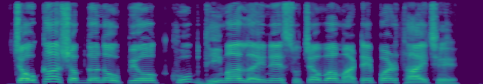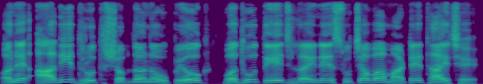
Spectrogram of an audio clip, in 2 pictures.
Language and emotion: Gujarati, neutral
